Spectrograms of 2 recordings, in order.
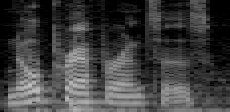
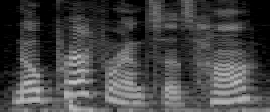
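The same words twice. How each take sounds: First: "No preferences" stated with a final falling tone; confirming answer. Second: "No preferences" lifted, with a questioning "huh"; "No preferences" in a raised, querying voice. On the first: Girl confirms the witch's question. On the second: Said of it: "asked the witch". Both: A narrator's reading.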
